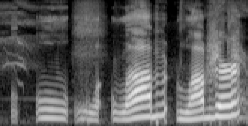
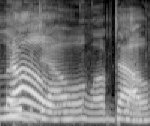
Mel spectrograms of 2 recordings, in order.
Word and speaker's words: Lobdell: Is it Lobder? Lobdell? And I'm like, Lobdell. Yeah, it's French.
